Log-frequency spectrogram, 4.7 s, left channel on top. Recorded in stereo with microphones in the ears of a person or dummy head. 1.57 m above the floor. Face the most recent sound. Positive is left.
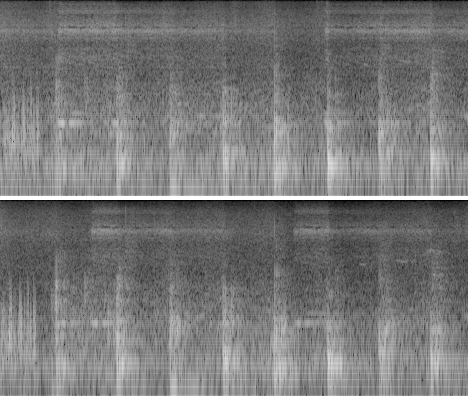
turn(degrees=55)  # may be behind; listen again after turning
